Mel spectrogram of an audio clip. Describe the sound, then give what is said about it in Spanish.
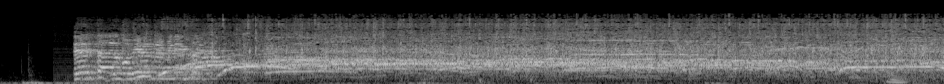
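After a brief quiet start, a loud, sustained ovation erupts from a theatre audience in Madrid at a radio programme recording, greeting an unexpected guest, the politician Yolanda Díaz: dense applause with cheering and whooping voices rising over it, holding steady at full volume to the end. “esa, esa ovación es a un político.”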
